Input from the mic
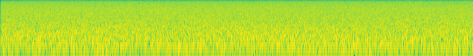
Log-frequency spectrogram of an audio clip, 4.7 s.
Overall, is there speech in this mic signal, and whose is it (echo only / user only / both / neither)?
neither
